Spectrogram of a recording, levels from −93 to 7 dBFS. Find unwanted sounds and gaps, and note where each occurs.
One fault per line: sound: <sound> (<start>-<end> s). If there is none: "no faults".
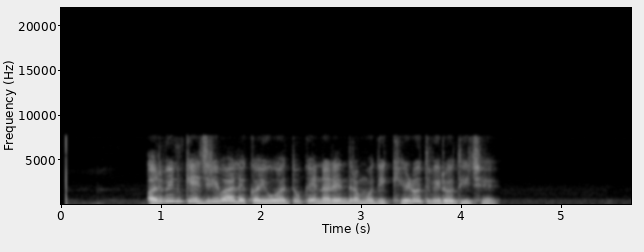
no faults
